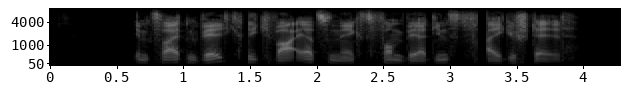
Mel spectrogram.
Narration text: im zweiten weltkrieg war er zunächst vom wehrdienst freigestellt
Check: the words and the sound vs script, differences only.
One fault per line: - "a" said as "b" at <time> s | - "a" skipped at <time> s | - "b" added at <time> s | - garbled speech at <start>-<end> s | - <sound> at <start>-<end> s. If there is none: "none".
- dropout at 1.4-1.5 s
- dropout at 3.2-3.3 s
